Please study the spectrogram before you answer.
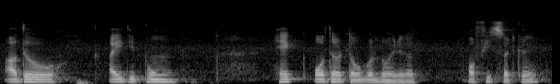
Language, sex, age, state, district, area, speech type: Manipuri, male, 30-45, Manipur, Chandel, rural, spontaneous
